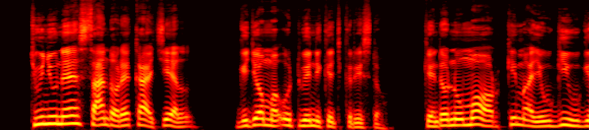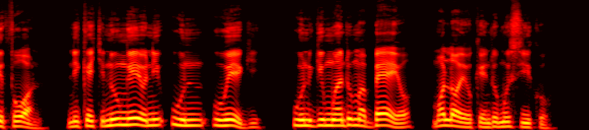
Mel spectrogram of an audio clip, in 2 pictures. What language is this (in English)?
Luo (Kenya and Tanzania)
